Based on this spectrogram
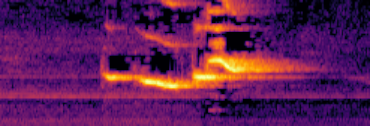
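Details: Captive Double-collared seedeater from a breeder of Brazilian songbirds, singing the baiano style of song: a short phrase of high clear whistles that sweep downward, then a brighter rising-and-falling whistled flourish, over a quiet low hum.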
